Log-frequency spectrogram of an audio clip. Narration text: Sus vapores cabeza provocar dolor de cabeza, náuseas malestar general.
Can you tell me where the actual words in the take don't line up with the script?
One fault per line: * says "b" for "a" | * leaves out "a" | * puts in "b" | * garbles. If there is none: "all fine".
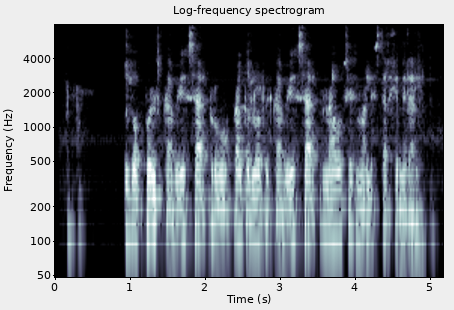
all fine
